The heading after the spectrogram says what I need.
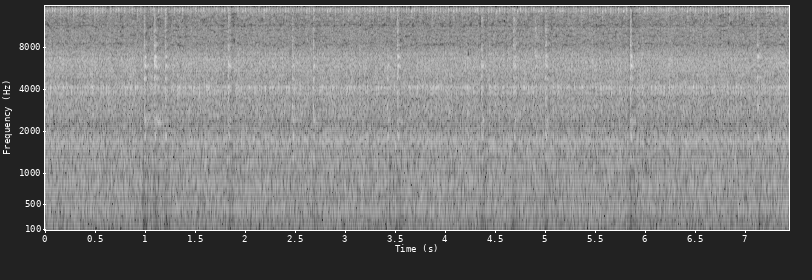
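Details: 2005 Chevrolet Tahoe whose weird noise started one day, heard from underneath. Steady V8 idle with a faint light ticking and a rattly edge: an unidentified engine noise at idle, source not pinned down.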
